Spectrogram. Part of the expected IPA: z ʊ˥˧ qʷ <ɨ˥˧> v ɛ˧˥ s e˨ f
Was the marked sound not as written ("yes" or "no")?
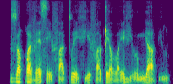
yes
